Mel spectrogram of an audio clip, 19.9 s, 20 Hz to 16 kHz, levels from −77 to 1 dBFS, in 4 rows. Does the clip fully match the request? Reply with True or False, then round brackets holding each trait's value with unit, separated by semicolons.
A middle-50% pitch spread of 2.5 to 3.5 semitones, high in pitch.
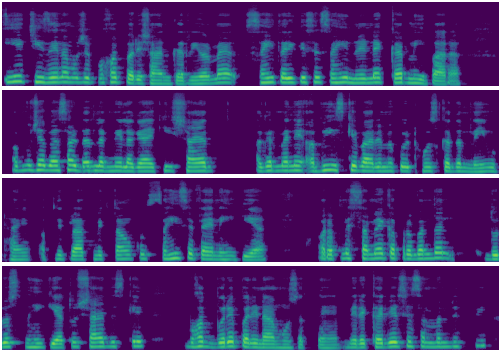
False (2.8 semitones; 180 Hz)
